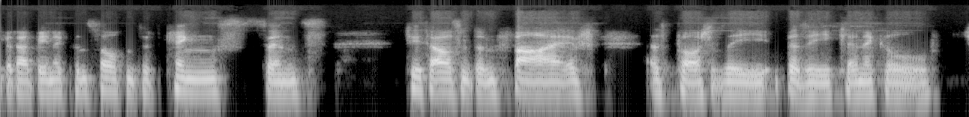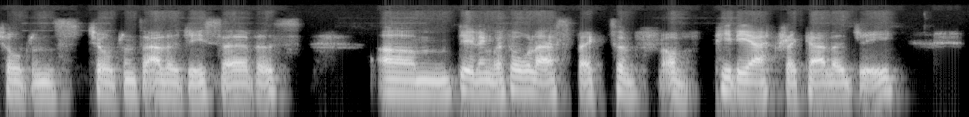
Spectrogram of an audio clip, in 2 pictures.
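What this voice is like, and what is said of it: South African accent. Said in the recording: “From my South African accent, you can probably hear that I didn't come from the UK originally.”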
